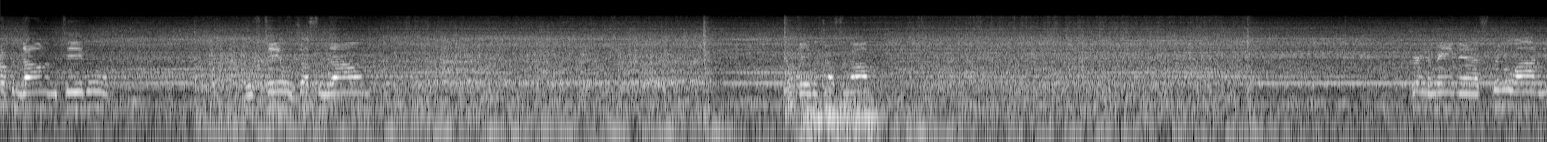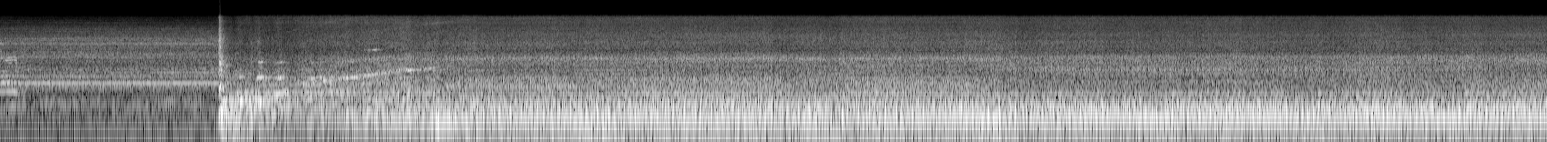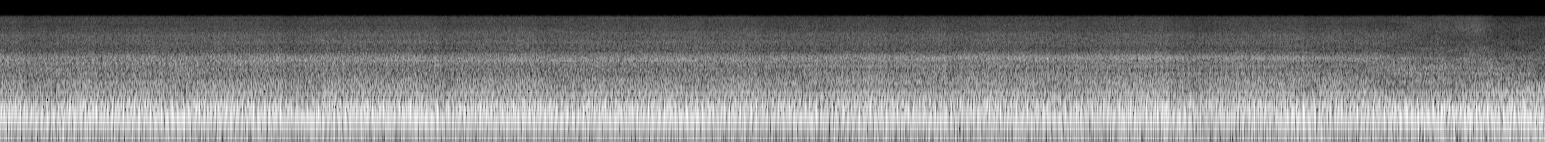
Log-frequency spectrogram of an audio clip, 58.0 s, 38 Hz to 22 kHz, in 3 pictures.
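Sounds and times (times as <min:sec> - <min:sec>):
belt sander humming: 0:22.1 - 0:34.8.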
